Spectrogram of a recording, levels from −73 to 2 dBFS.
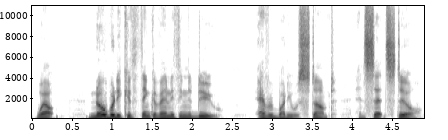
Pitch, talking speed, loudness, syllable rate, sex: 135 Hz, 170 wpm, -21 LUFS, 6.2 syllables/s, male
